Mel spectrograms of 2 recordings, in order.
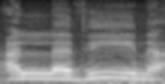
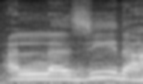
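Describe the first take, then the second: First: The middle consonant is a voiced th sound. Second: The middle consonant is a z sound. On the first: The speaker calls it right. "harusnya alladzina" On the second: The speaker calls it wrong. "dibilang allazina"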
